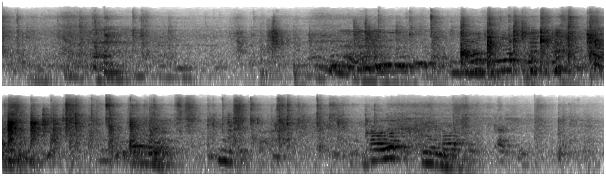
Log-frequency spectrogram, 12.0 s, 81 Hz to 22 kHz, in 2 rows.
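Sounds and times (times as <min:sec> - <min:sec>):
group clapping: 0:03.5 - 0:09.3.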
